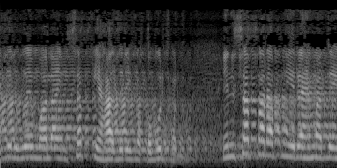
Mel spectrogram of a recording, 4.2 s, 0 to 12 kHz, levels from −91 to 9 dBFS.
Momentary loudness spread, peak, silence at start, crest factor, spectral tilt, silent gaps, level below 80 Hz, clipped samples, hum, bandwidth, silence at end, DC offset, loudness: 13 LU; -8 dBFS; 0 s; 20 dB; -4 dB/octave; none; -76 dBFS; under 0.1%; none; 10.5 kHz; 0 s; under 0.1%; -28 LUFS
